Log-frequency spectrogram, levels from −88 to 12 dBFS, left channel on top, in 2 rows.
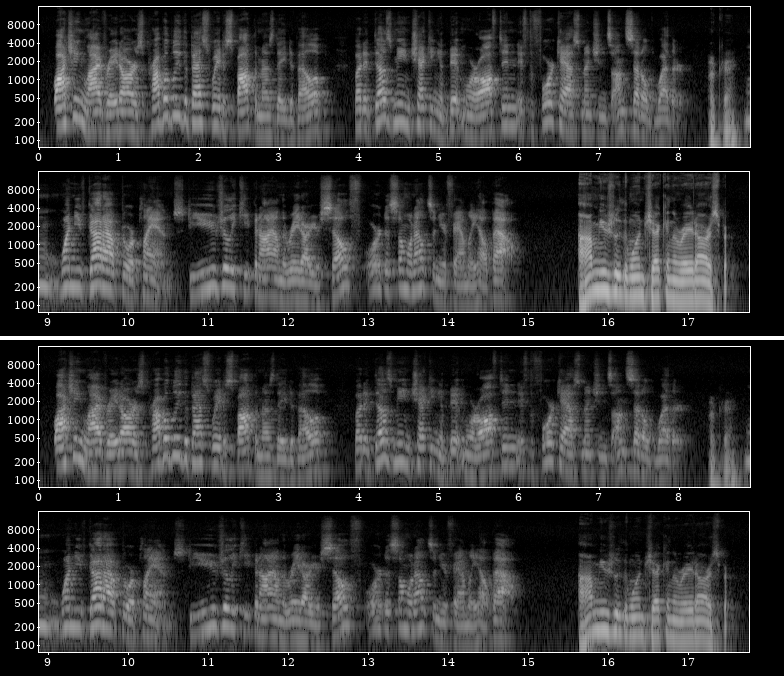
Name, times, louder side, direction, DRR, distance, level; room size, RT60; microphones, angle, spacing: voice 1, 0.2-3.5 3.9-8.0 8.8-14.8, left 4 dB, 55° left, 1.2 m, -30 dB
voice 2, 8.4-8.7 15.6-17.5, left 7 dB, 70° left, 0.4 m, -25 dB
12.5 x 7.8 x 3.2 m
head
